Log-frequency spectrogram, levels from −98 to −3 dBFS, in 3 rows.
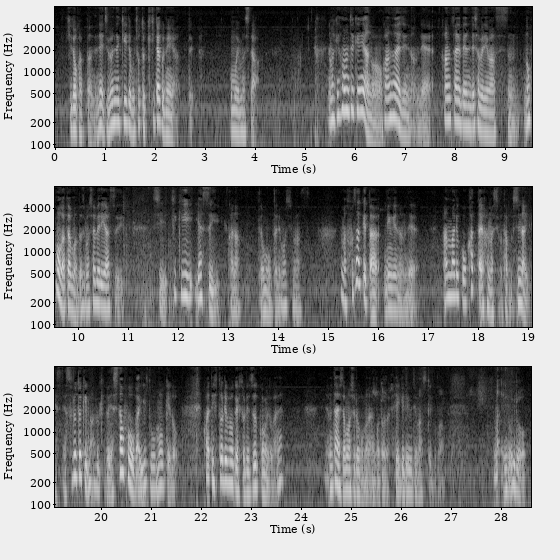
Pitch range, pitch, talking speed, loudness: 145-215 Hz, 175 Hz, 390 characters per minute, -29 LUFS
